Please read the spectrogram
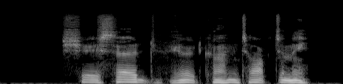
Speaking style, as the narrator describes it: Ryan said softly

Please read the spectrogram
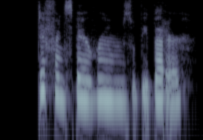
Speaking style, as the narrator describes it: Alec muttered

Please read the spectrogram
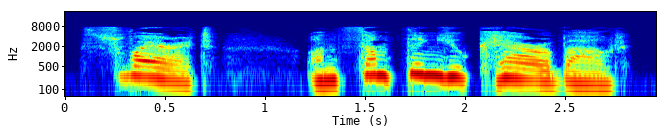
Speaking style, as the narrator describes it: she hisses

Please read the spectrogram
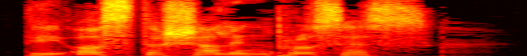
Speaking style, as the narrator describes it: Sophia breathed, betrayed by her own rising excitement

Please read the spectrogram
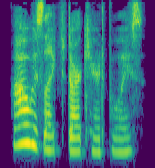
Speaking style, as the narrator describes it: she said in a low voice

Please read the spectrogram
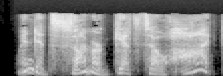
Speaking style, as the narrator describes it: Jack muttered in my ear

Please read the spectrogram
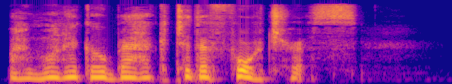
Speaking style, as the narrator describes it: she breathed

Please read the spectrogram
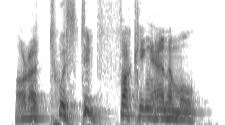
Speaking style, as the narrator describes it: spat Locke

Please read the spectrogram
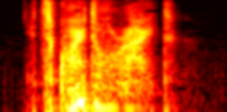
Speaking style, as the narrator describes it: she whispered

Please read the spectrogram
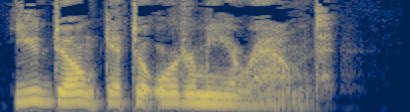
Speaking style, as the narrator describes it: I snarl, feeling as if I could take a bite out of him

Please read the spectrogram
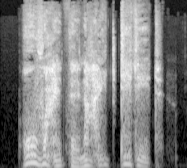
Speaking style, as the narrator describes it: she whispered

